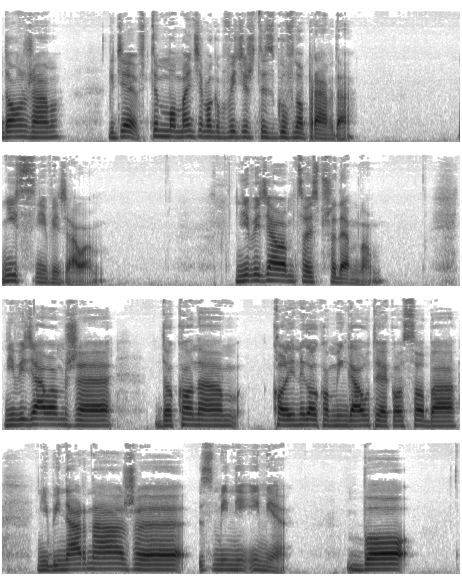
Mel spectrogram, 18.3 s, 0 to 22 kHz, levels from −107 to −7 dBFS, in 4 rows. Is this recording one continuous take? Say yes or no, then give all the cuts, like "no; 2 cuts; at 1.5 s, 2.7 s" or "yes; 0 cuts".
no; 1 cut; at 17.1 s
